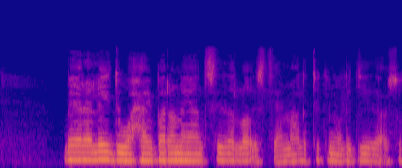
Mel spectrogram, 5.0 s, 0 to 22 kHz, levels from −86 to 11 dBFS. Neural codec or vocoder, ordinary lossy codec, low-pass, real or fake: none; AAC, 24 kbps; 19.8 kHz; real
